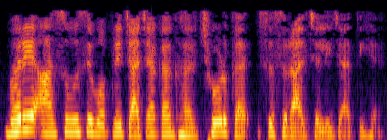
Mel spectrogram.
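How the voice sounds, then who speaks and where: A woman's voice: mid-range voice, expressive, moderate pace, dry recording, highs cut off. A woman narrating a scripted Hindi bedtime family story.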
